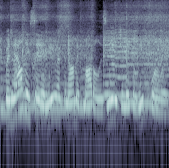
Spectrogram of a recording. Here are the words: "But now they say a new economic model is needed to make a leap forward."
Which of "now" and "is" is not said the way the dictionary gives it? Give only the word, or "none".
none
